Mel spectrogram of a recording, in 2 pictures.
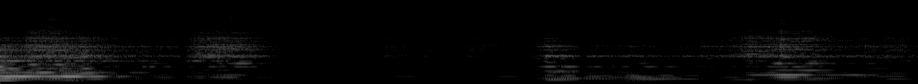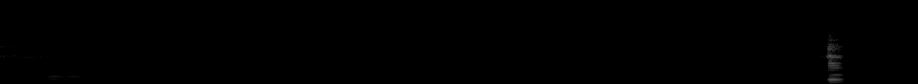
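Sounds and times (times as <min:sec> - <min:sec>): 
guitar: 0:00.0 - 0:10.6, 0:17.4 - 0:17.6.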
